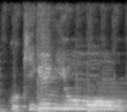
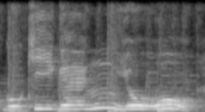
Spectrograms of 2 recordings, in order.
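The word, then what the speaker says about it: ごきげんよう: Voilà, c'est de dire "Goko, n'oubliez pas d'allonger le dernier ha. Gok gang yo, gok gang yo, gok gang yo."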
